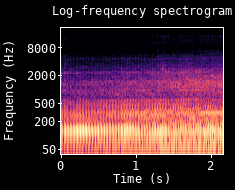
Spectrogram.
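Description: Motorcycle engine running at a steady pitch under way, loud and close to the rider.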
